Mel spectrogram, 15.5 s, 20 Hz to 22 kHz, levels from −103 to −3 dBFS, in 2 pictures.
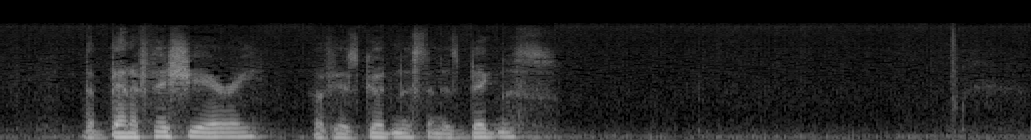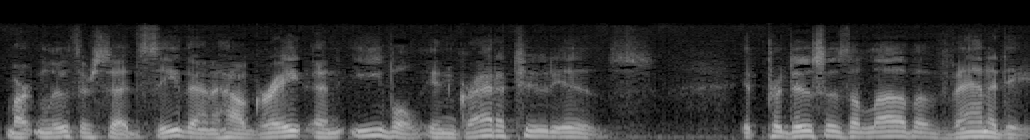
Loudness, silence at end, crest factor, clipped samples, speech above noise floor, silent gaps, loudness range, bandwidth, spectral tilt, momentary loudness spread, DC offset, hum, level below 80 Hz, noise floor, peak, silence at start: -38 LUFS; 0 s; 20 dB; under 0.1%; 32 dB; none; 9 LU; 11 kHz; -7 dB/octave; 14 LU; under 0.1%; none; -74 dBFS; -70 dBFS; -20 dBFS; 0.6 s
